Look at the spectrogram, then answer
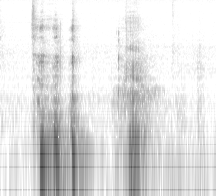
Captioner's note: Anderson chuckling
